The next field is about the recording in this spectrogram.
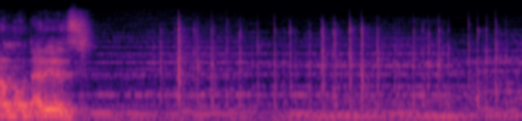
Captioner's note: keypad beeping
